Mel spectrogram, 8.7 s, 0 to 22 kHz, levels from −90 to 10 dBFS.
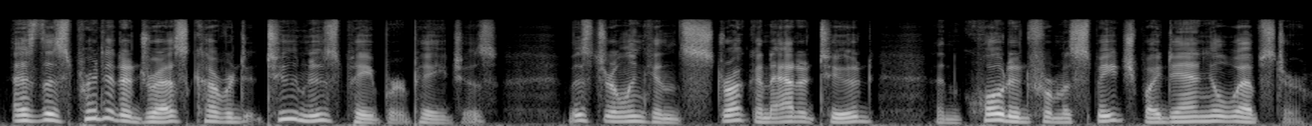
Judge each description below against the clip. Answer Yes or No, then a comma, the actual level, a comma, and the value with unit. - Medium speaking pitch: Yes, medium, 150 Hz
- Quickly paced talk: No, average, 145 wpm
